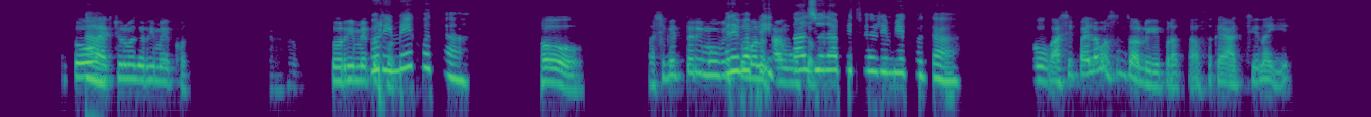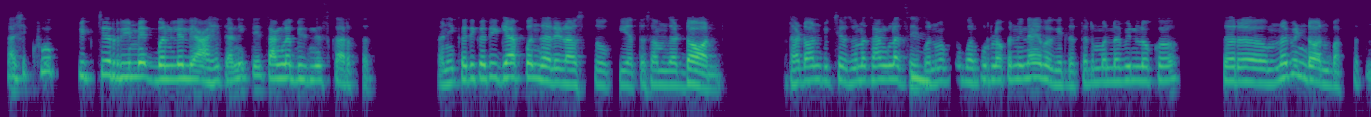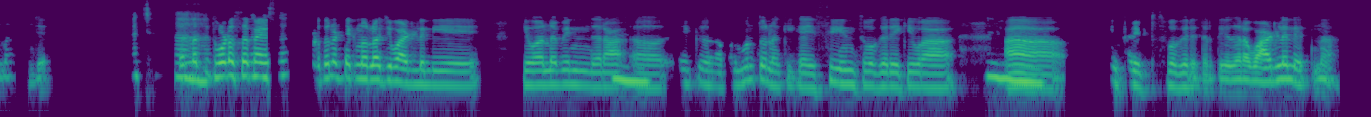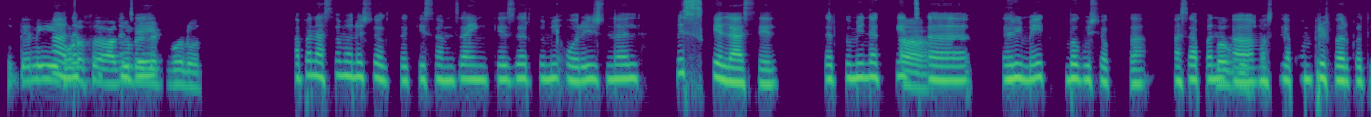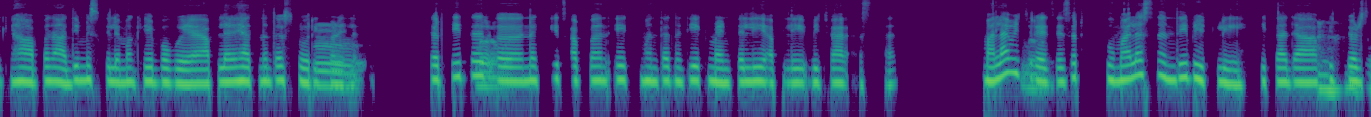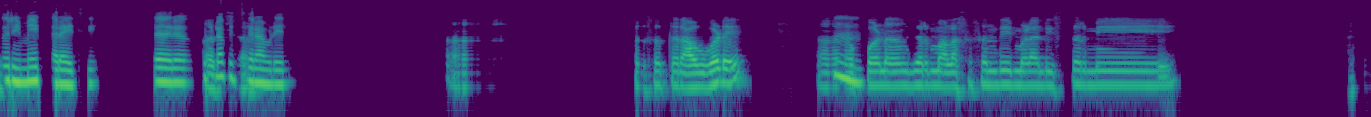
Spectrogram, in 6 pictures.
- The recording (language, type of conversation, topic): Marathi, podcast, रिमेक आणि पुनरारंभाबद्दल तुमचं मत काय आहे?
- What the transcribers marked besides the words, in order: distorted speech; surprised: "अरे बापरे! इतका जुना पिक्चर रिमेक होता!"; "प्रथा" said as "प्रता"; in English: "टेक्नॉलॉजी"; in English: "स्टोरी"; chuckle; drawn out: "मी"; other noise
